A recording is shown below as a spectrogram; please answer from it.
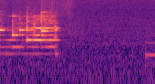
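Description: Smartphone ringtone for an incoming call: a bright, marimba-like melody that cuts off abruptly just under a second in.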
